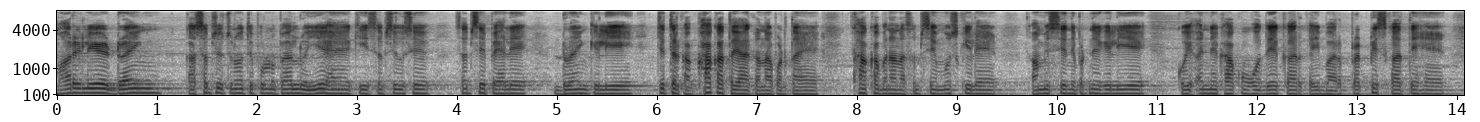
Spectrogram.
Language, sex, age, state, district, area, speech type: Hindi, male, 18-30, Rajasthan, Jodhpur, urban, spontaneous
